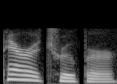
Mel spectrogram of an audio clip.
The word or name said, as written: paratrooper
